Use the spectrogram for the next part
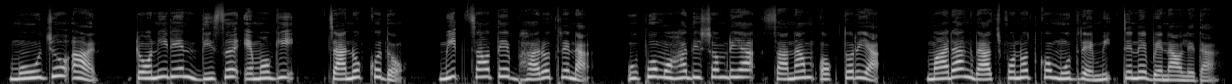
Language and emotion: Santali, neutral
